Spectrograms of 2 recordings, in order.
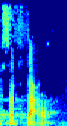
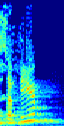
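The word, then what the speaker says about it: سَتِير: Yang lebih parah lagi adalah Sattar. Allah tidak memiliki nama Sattar. Yang ada adalah Sin, Ta, Ya, dan Ra. Sin, Ta, Ya, dan Ra. Bagaimana Anda membacanya? Anda membacanya Satir.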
